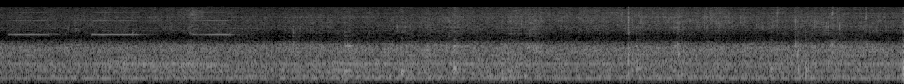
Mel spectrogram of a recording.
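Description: Meat and spice masala frying in an open pressure cooker while it is stirred with a spatula, with small scrapes and ticks from the spatula against the pot, over a steady low hum. Three short, faint high beeps come in the first second.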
